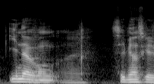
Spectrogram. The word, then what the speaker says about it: Innavong: Voilà, ton nom de famille c'est Inavong. Inavong. Ouais. C'est bien ce que je me disais. J'ai toujours peur de mal prononcer parce que Les noms l'asiate, c'est toujours galère.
